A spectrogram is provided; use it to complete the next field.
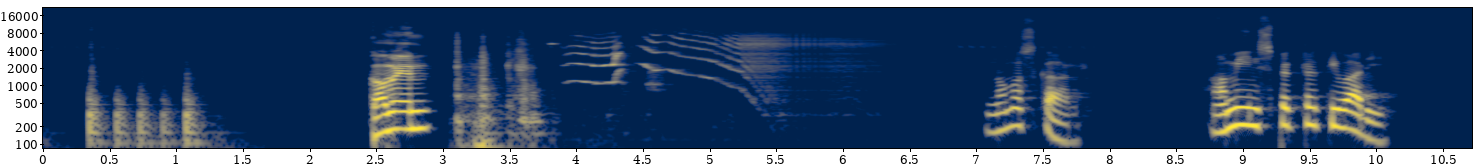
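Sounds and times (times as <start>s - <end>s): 
hollow knocks on a door in a horror audio story: 0.4s - 1.7s
speech: 2.5s - 3.0s, 7.1s - 7.9s, 8.8s - 10.2s.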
